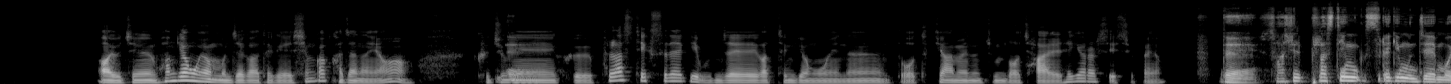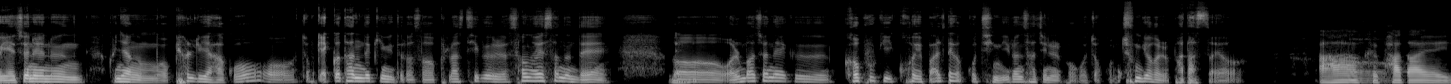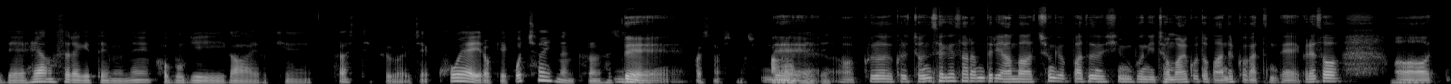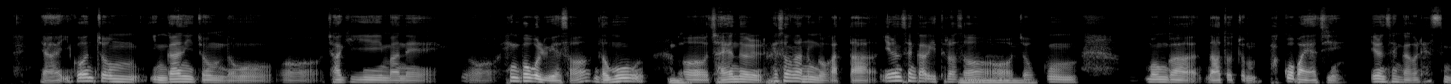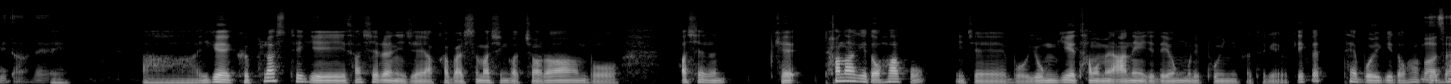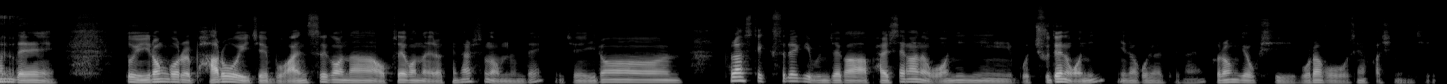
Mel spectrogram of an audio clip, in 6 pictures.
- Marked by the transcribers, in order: other background noise
- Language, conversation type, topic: Korean, podcast, 플라스틱 쓰레기 문제, 어떻게 해결할 수 있을까?
- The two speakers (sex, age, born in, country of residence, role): male, 25-29, South Korea, South Korea, host; male, 50-54, South Korea, United States, guest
